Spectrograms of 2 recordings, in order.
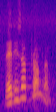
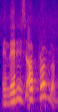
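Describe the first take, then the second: First: Dropped to a near hush on the repeat; quiet repeat. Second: Said in the usual way. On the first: Shown as a demonstration. Preacher repeating his point, much softer. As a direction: say it again, much softer, letting it sink in.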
